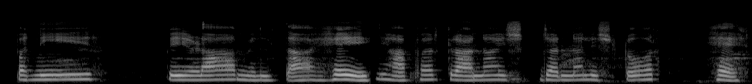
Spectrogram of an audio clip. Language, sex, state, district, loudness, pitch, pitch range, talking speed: Hindi, female, Bihar, East Champaran, -33 LUFS, 210 Hz, 200-220 Hz, 85 wpm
